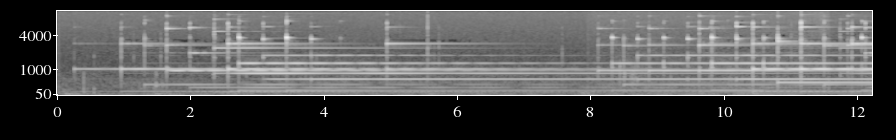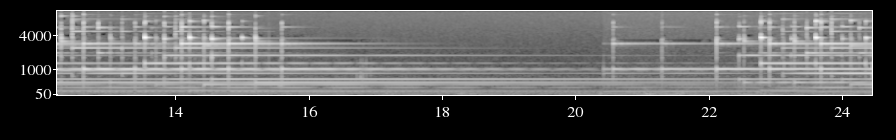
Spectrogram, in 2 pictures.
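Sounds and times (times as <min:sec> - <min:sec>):
Koshi chime tones: 0:00.2 - 0:19.1, 0:20.1 - 0:24.4.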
